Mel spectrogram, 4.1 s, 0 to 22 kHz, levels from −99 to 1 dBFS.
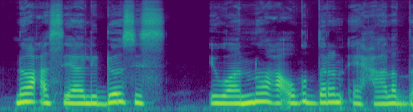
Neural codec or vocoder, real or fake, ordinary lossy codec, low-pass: vocoder, 44.1 kHz, 128 mel bands every 256 samples, BigVGAN v2; fake; none; none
